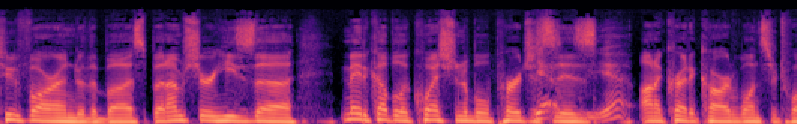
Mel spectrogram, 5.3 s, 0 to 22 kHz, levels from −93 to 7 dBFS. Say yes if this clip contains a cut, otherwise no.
no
